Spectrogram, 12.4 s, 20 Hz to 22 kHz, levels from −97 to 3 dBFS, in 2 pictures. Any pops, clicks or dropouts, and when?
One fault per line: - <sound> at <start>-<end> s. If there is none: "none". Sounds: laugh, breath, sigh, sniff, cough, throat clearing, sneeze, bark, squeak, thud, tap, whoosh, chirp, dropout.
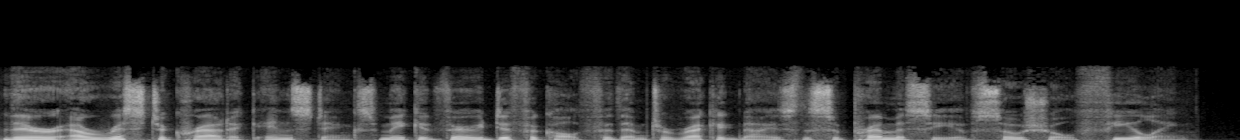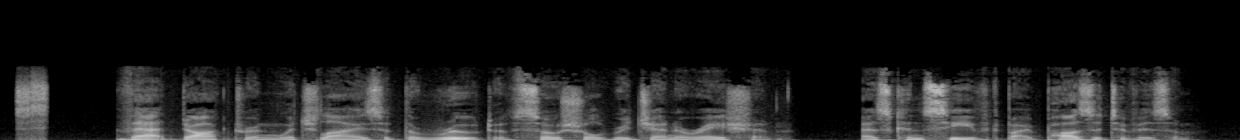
- laugh at 6.3-6.4 s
